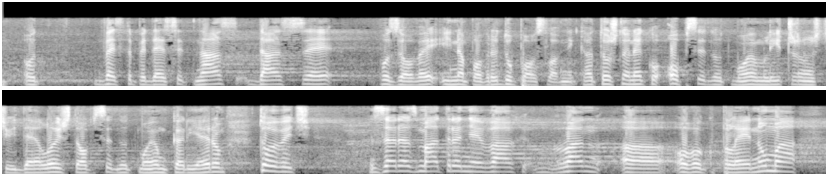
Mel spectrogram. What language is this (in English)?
Serbian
